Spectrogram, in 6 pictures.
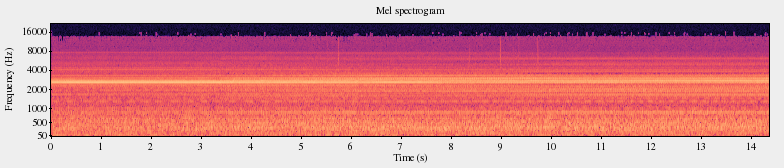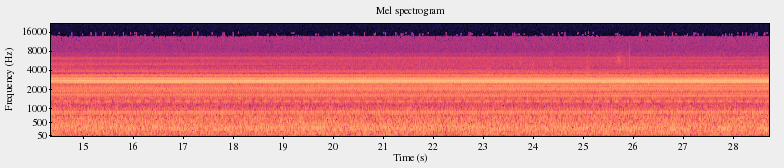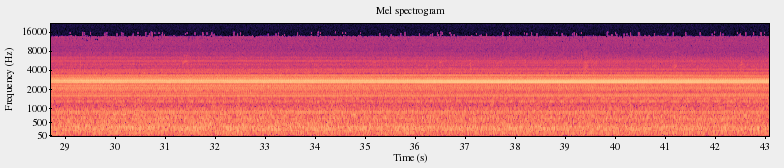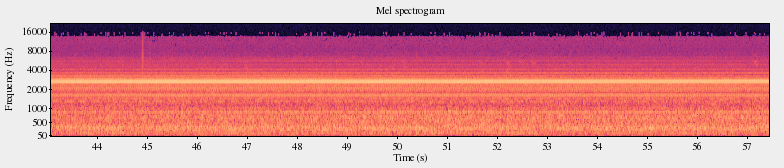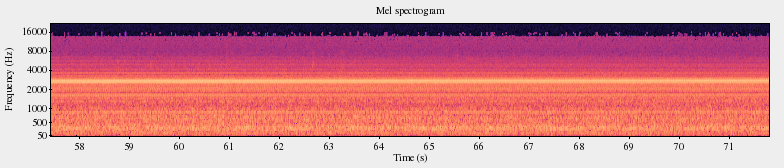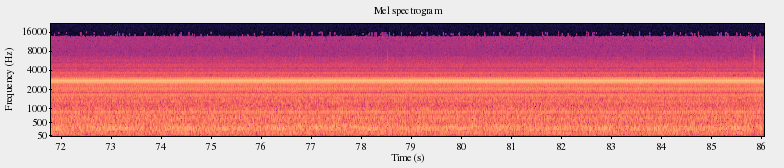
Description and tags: airplane-interior-volo-inflight strong
this bank contains some cabin recordings by a contact mic placed in different locations.
recorded by a DY piezo mic+ Zoom H2m
air-berlin, aircraft, airplane, berlin, cabin-noise, contact, field-recordings, flight, jet, jet-engine, mono, piezo, transportation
